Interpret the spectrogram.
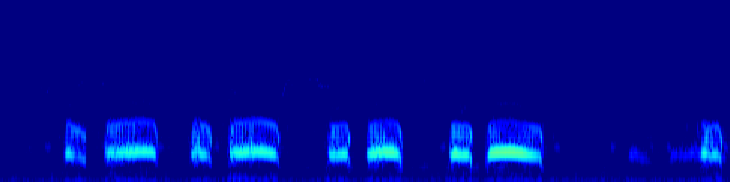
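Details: A spotted dove used as a decoy for trapping gives four low, mellow coo phrases, each a short note then a longer, fuller one, about a second apart, in a quiet setting in Gia Lai, Vietnam.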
